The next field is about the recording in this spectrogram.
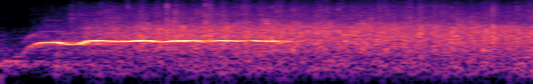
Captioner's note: audience applauding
